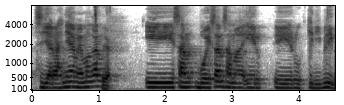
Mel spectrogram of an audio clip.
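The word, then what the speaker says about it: Irriducibili: Ya kalau dari gue sih memang ya kalau kita track back ke sejarahnya memang kan Boysan sama Iruki Dibli bacanya ya. Irudicibili itu sebutan ultrasnya Lazio.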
